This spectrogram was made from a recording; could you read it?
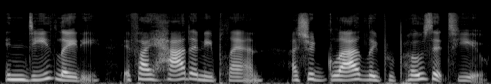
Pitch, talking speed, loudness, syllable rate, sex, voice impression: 210 Hz, 170 wpm, -20 LUFS, 4.6 syllables/s, female, feminine, slightly adult-like, clear, slightly intellectual, friendly, slightly kind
